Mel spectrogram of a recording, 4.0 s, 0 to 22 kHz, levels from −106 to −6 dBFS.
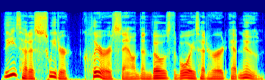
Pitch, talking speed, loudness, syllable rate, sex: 120 Hz, 210 wpm, -18 LUFS, 4.9 syllables/s, male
